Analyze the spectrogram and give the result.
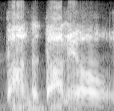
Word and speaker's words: Donnell: And Donnell is pronounced O'Donnell.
